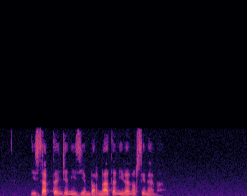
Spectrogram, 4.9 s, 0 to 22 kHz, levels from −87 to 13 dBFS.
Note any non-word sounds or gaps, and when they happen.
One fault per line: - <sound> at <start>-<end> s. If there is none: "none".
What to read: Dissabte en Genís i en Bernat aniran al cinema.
none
